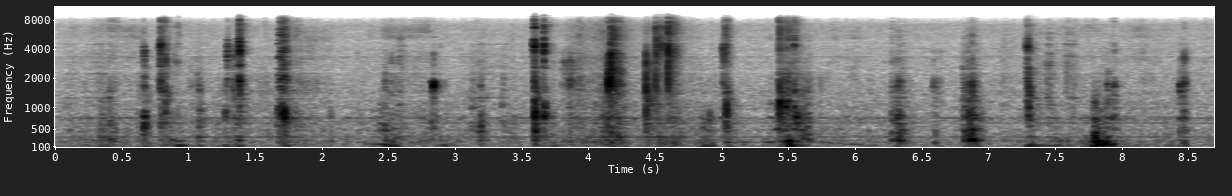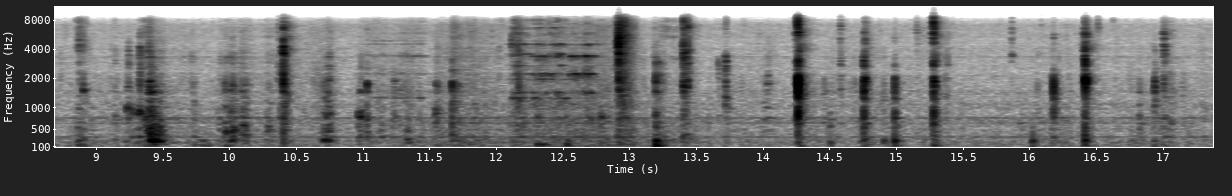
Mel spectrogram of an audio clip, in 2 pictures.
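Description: A person eating: chewing and biting food, with irregular sharp crunches and mouth clicks and a denser crackly stretch about twelve seconds in. A faint steady hum runs underneath.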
